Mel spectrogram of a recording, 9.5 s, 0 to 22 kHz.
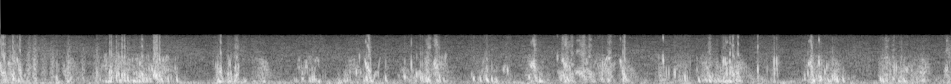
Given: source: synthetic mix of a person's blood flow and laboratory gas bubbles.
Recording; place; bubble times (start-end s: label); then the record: Doppler ultrasound of blood flow; subclavian vein
0.00-0.33 s: bubbles
0.54-0.76 s: bubbles
0.92-1.82 s: bubbles
2.12-2.48 s: bubbles
2.50-2.68 s: bubbles
2.92-3.27 s: bubbles
3.42-3.91 s: bubbles
3.96-4.51 s: bubbles
4.65-5.12 s: bubbles
5.25-5.51 s: bubbles
5.55-6.34 s: bubbles
6.55-6.91 s: bubbles
6.94-7.50 s: bubbles
7.54-7.83 s: bubbles
8.00-8.49 s: bubbles
8.76-9.30 s: bubbles
9.43-9.52 s: bubbles
From the record:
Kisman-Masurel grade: 444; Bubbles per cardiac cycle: continuous sound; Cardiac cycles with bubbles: 100%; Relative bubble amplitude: maximal (0.775 to 0.999); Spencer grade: 4 (maximum detectable bubble signal sounding continuously throughout systole and diastole of every cardiac period, and overriding the amplitude of the normal cardiac signals); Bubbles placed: anywhere in the cardiac cycle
